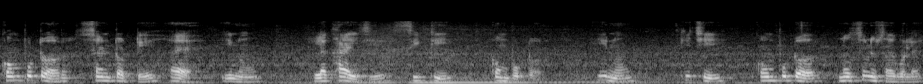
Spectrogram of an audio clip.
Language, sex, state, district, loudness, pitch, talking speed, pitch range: Odia, female, Odisha, Sambalpur, -18 LUFS, 155 Hz, 80 wpm, 120-185 Hz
